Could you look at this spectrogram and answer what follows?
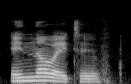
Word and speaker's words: innovative: we say this word innovative yeah but the stress is where Innovative yeah it's more like that innovate Innovative so it's a bit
